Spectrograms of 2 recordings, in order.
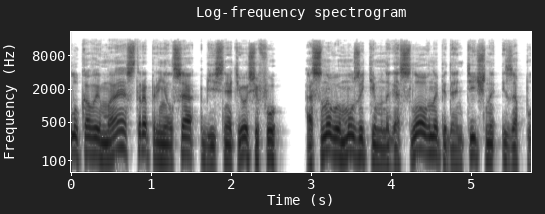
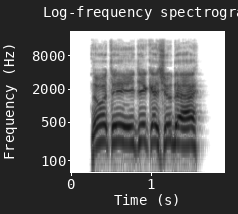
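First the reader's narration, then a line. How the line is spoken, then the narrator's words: Shout. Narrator (Russian): закричал Порпора Иосифу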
